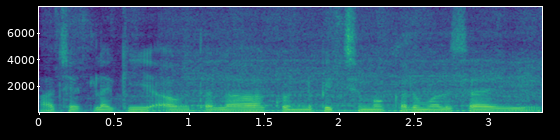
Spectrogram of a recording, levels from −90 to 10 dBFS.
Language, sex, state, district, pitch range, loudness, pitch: Telugu, male, Telangana, Mahabubabad, 125-135 Hz, -18 LUFS, 130 Hz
